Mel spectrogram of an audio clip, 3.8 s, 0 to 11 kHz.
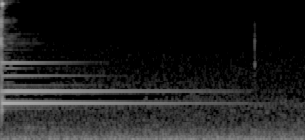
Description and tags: one-shot music box tone, recorded by ZOOM H2, separated and normalized
bell, box, tones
